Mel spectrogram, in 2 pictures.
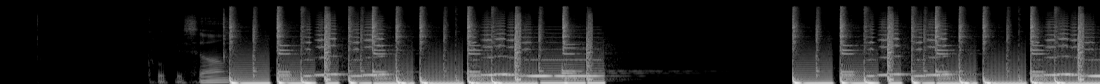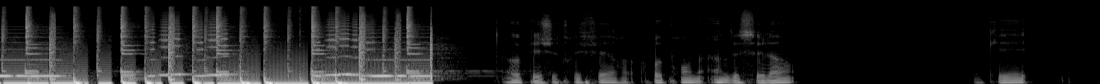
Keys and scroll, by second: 2.3 space, 6.0 space, 7.9 space, 15.3 space, 17.5 Delete, 19.8 ctrl+z.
